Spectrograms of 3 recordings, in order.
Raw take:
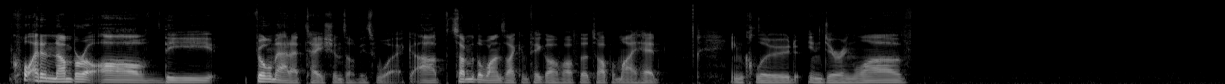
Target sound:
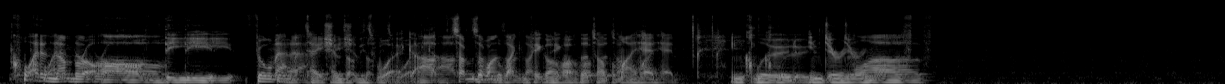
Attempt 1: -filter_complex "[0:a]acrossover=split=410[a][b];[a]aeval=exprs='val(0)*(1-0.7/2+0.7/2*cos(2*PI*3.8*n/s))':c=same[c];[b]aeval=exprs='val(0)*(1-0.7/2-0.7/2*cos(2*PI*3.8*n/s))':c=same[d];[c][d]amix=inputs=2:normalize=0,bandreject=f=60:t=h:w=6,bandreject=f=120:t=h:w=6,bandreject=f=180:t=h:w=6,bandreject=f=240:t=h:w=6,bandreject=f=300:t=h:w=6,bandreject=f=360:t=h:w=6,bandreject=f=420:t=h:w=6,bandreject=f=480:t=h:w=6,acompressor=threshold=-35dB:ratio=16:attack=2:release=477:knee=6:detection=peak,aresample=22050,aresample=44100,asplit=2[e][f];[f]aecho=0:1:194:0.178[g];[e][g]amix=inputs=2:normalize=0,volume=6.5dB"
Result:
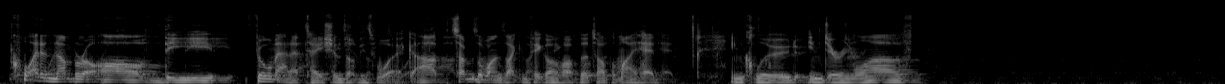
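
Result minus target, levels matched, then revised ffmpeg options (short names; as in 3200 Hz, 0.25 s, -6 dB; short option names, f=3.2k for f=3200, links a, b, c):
echo-to-direct -8.5 dB
-filter_complex "[0:a]acrossover=split=410[a][b];[a]aeval=exprs='val(0)*(1-0.7/2+0.7/2*cos(2*PI*3.8*n/s))':c=same[c];[b]aeval=exprs='val(0)*(1-0.7/2-0.7/2*cos(2*PI*3.8*n/s))':c=same[d];[c][d]amix=inputs=2:normalize=0,bandreject=f=60:t=h:w=6,bandreject=f=120:t=h:w=6,bandreject=f=180:t=h:w=6,bandreject=f=240:t=h:w=6,bandreject=f=300:t=h:w=6,bandreject=f=360:t=h:w=6,bandreject=f=420:t=h:w=6,bandreject=f=480:t=h:w=6,acompressor=threshold=-35dB:ratio=16:attack=2:release=477:knee=6:detection=peak,aresample=22050,aresample=44100,asplit=2[e][f];[f]aecho=0:1:194:0.473[g];[e][g]amix=inputs=2:normalize=0,volume=6.5dB"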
